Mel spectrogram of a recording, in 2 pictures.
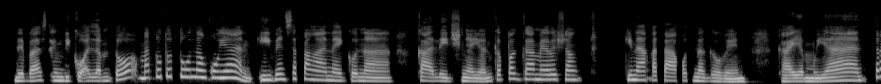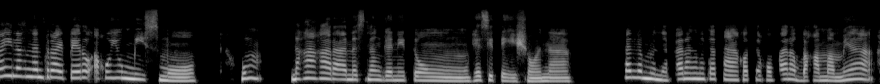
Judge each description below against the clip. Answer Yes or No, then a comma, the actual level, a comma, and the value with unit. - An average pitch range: No, wide, 7.0 semitones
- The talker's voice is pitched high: Yes, high, 205 Hz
